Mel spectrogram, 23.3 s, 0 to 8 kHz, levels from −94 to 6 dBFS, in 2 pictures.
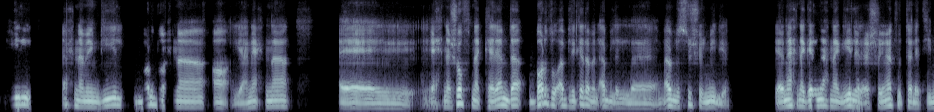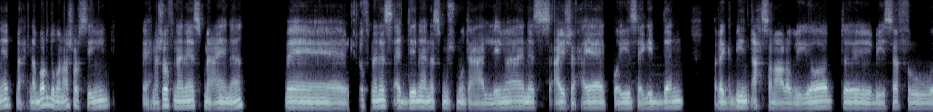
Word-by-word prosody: جيل 140 -1 +2 0.4
إحنا 115 -5 -2
من 100 -2 +2
جيل 125 +4 +2
برضه 185 -7 -3 0.2
إحنا 95 -2 0
آه. 90 -1 0
يعني 80 +6 -2
إحنا، 105 0 -1 0.6
آآ 80 -3 +1
إحنا 105 - -1
شُفنا 150 -2 +4
الكلام 115 +5 +2
ده 125 0 +2
برضه 155 -7 +3
قبل 115 -3 -1
كده - - +1
من 95 - -4
قبل 100 -6 -2
ال 85 -1 -6 0.4
من - - -10
قبل 115 -3 +4
السوشيال 100 -2 -3
ميديا. 100 -1 -1 0.6
يعني 120 - +5
إحنا 115 -2 +2
جيلنا 115 +2 +4
إحنا 105 -2 +1
جيل 110 +3 +3
العشرينات 110 +6 -1
والتلاتينات 95 +6 -2
ما - - -5
إحنا 95 -2 -5
برضه 115 +4 +4
من 100 -1 0
10 120 - -1
سنين 105 +5 -1 0.5
إحنا - - -6
شُفنا 115 -4 +2
ناس 110 +1 +1
معانا، 90 +6 0 0.6
آآ 90 -2 +2
شُفنا 110 -2 -4
ناس 115 -1 +3
قدِّنا، 100 0 +2
ناس 100 0 -1
مش 95 0 -5
متعلّمة، 90 +3 -2
ناس 95 -1 0
عايشة 90 +1 0
حياة 90 +1 +1
كويسة 90 0 -1
جدًا، 95 +4 0 0.4
راكبين 95 +2 0
أحسن 95 -2 -1
عربيات، 85 +4 +2 0.5
بيسافروا 85 0 -3
95 Hz, 145 wpm, -24 LUFS, 90-110 Hz, 0.6 s, يعني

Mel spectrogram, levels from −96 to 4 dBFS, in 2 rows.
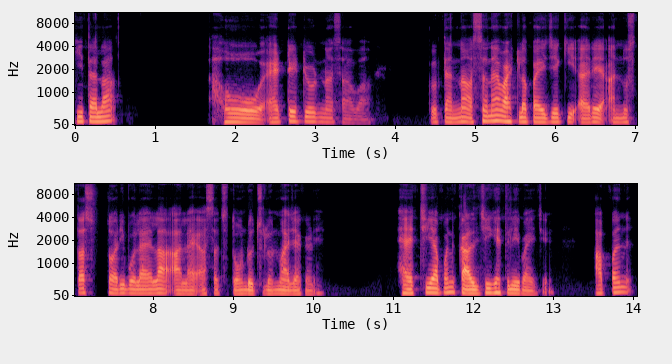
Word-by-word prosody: की 140 - +2
त्याला 140 +1 +4 1.3
हो 125 - -3 0.5
ॲटिट्यूड 135 +3 -1
नसावा. 105 -5 -12 0.8
तर - - -2
त्यांना 125 +2 0
असं 145 +5 -1
नाही 155 +2 +4
वाटलं 140 -3 +3
पाहिजे, 120 +1 +2
की 125 -2 -3
अरे 110 +3 +1
आ - - -5
नुसताच 120 +2 -3
सॉरी 125 -1 -2
बोलायला 115 +1 +2 0.2
आलाय 100 -1 -2
असच 105 -1 -7
तोंड 105 +1 +1
उचलून 100 +1 -3
माझ्याकडे. 100 0 -2 1.0
ह्याची 120 +3 +2
आपण 135 +3 +3
काळजी 110 +2 +5
घेतली 125 -4 +2
पाहिजे. 95 -1 -6 0.5
आपण 140 +5 -1
120 Hz, 120 wpm, -23 LUFS, 110-130 Hz, 1.3 s, काळजी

